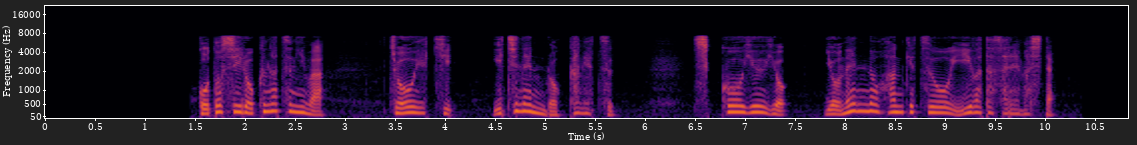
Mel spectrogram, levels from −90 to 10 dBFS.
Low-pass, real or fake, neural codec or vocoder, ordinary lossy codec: 7.2 kHz; real; none; none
